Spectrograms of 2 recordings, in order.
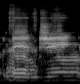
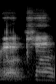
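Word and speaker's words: Nanjing: the capital city of Nan Jing or Nan King I've heard it pronounced both ways um so I apologize if one of those is wrong but one of them's right so cover myself there I really have heard it both ways so I'm not I'm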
